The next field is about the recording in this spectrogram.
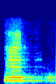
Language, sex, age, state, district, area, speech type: Urdu, male, 18-30, Uttar Pradesh, Balrampur, rural, conversation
